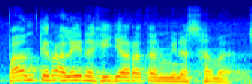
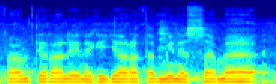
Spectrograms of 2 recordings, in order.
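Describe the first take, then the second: First: It stops at the end of the phrase. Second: It runs on into the rest of the verse. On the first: The reciter seems to be asking for stones to rain down. The speaker calls it wrong. "dia baca sampai pertengahan. Terus dia balik sedikit" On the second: The verse is read as one complete unit. The speaker calls it right. "Begitu ayatnya"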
